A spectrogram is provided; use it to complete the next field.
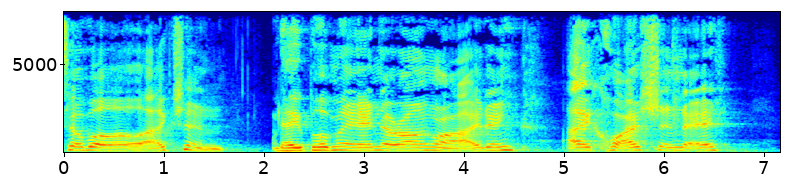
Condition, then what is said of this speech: Cerebral palsy. Yeah, I mean, growing up was a bit tough for me. Like, I ran around like any other child, but my speech was obviously hindered,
